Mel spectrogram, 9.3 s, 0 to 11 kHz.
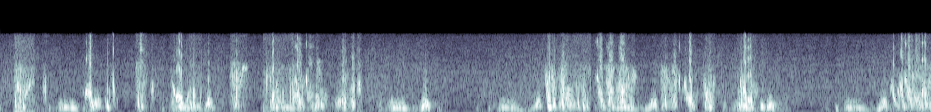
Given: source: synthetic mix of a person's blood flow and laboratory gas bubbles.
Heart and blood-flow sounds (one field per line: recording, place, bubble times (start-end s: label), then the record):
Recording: Doppler ultrasound of blood flow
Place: precordium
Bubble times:
0.12-0.35 s: bubbles
0.42-0.49 s: bubbles
0.82-0.97 s: bubbles
1.04-1.18 s: bubbles
1.35-1.55 s: bubbles
1.70-2.01 s: bubbles
2.29-2.49 s: bubbles
2.63-3.29 s: bubbles
3.34-3.64 s: bubbles
5.42-5.91 s: bubbles
5.95-6.39 s: bubbles
6.60-6.98 s: bubbles
7.02-7.16 s: bubbles
7.36-7.67 s: bubbles
8.89-9.32 s: bubbles
From the record:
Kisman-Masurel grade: 333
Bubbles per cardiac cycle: rolling drumbeat, 9 or more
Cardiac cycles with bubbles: 50 to 99%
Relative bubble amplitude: loud (0.450 to 0.775)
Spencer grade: 3 (all of the cardiac periods contain showers or single bubble signals, but not dominating or overriding the cardiac motion signals)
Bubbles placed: only in the low amplitude regions of the cardiac cycle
